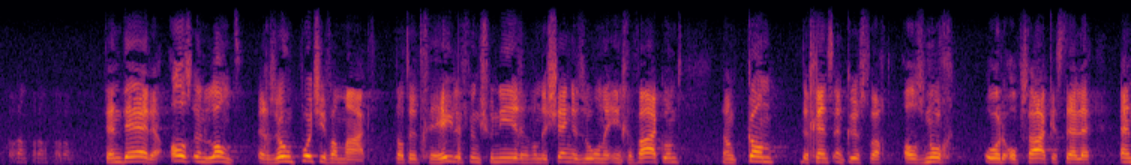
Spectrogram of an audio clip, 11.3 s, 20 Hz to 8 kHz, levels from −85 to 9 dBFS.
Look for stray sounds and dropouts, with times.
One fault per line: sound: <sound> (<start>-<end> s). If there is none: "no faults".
sound: laugh (0.1-0.7 s)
